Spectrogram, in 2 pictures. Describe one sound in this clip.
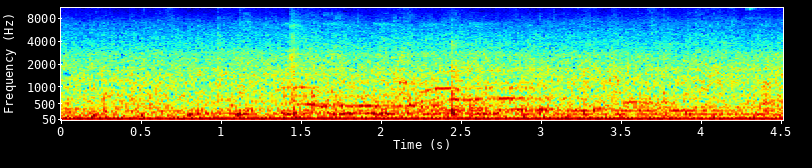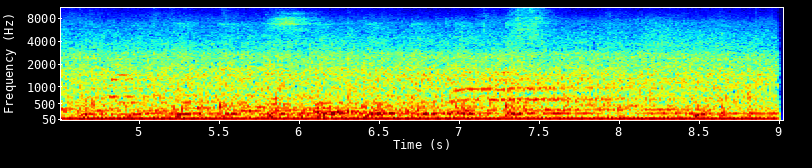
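A horse canters with soft hoofbeats on sand.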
